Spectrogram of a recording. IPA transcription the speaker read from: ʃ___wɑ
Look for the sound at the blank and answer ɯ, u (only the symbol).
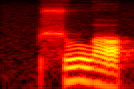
u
